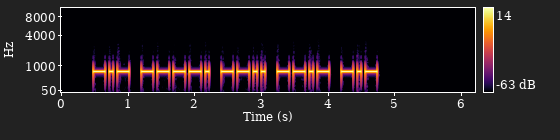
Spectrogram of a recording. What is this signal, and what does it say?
Morse code, heard as a keyed tone, about 21 wpm, 700 Hz. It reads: K9ZQK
